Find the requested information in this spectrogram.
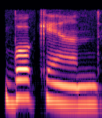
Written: bookend

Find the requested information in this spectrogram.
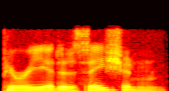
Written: periodization

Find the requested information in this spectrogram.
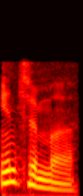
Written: intima

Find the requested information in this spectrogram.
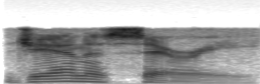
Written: janissary

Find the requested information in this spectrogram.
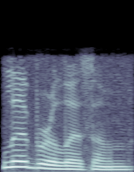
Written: liberalism

